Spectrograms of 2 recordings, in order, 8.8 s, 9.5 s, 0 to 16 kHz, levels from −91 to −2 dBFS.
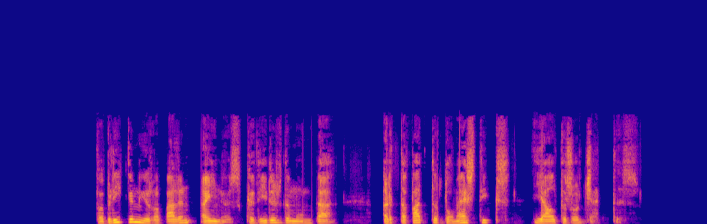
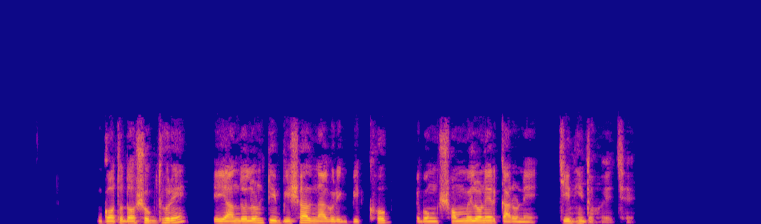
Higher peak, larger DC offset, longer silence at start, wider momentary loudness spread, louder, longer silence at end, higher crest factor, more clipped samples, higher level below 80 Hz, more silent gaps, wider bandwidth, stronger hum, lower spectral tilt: about the same, -2 dBFS vs -2 dBFS; neither; about the same, 1.2 s vs 1.25 s; about the same, 17 LU vs 18 LU; about the same, -20 LUFS vs -19 LUFS; second, 0.9 s vs 1.65 s; about the same, 18 dB vs 18 dB; neither; first, -52 dBFS vs -62 dBFS; second, 4.25-4.29 s, 4.65-4.79 s, 6.58-6.64 s vs 2.37-2.67 s, 4.55-4.62 s, 4.91-5.21 s, 6.75-6.99 s; about the same, 8 kHz vs 7.6 kHz; neither; about the same, -6.5 dB/octave vs -6 dB/octave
